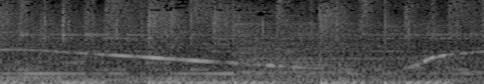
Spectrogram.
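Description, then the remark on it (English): A wailing siren of an ambulance and police glides slowly down in pitch, then sweeps back up, over a steady low rumble of traffic or engine noise. “She called the ambulance and the police.”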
